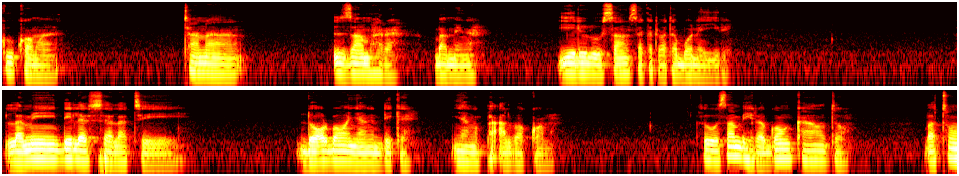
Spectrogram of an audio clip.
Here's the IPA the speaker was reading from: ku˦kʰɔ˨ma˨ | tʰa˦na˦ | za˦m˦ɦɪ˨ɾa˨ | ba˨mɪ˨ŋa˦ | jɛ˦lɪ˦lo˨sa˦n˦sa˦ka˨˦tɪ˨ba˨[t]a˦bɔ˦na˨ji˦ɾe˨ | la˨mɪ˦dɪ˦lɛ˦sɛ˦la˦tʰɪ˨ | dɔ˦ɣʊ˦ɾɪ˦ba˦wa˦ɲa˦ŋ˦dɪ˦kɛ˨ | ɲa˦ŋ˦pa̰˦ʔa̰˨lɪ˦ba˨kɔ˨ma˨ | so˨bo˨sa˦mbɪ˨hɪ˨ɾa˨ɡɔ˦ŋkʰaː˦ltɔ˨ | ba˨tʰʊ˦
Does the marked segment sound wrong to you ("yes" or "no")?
no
